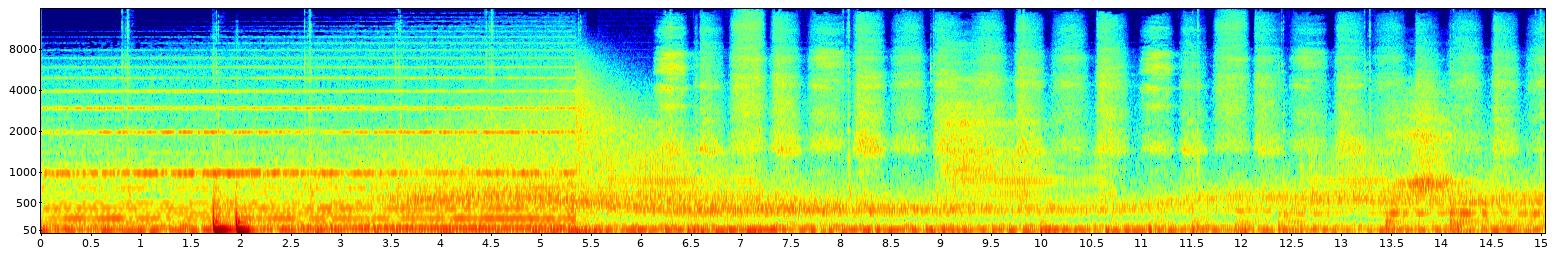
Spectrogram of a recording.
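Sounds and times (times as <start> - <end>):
low droning rumble: 1.7 - 15.0
person breathing hard: 5.4 - 15.0.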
